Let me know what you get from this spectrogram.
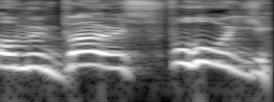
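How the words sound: It is said in an imitated London accent.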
